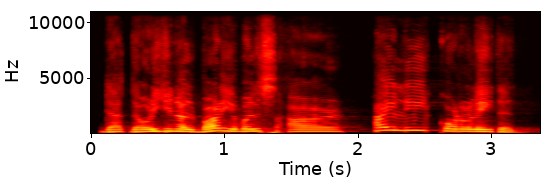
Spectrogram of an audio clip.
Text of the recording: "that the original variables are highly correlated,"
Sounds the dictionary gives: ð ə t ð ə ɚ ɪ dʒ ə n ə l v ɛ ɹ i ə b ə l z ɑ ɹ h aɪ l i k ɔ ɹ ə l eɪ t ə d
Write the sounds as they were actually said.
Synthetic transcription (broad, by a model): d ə t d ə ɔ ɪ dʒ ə n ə l b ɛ ɹ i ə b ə l s ɑ ɹ h aɪ l i k ɔ ɹ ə l eɪ t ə d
